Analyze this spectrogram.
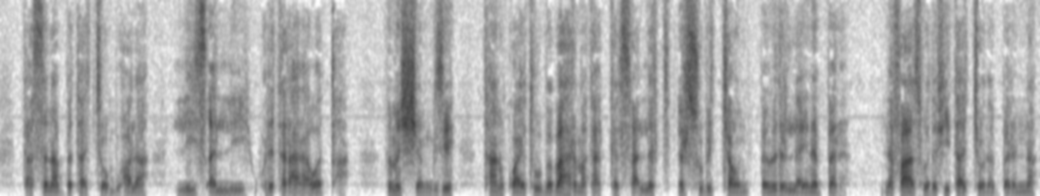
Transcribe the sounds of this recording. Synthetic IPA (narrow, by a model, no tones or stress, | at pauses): kʰasːənabːət̪ʰat͡ʃːɛwmbəhʷala | lisʼəlːiwɔd̪ət̪ʰəɾaɾawɔt̪ʼːa | b̥əməʃɛmɡize̞ | t̪ʰankʷajt̪ʰubəβahɨɾməkʰakːəlsalːət͡ʃːʔɨɾsubɨt͡ʃːawnb̥əmɨd̪ɾlajnəbːəɾə | nəfaswɔd̪əfit̪ʰat͡ʃːɛwnəbːəɾɨnːa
